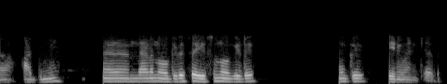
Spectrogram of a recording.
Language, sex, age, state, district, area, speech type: Malayalam, male, 45-60, Kerala, Palakkad, rural, conversation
